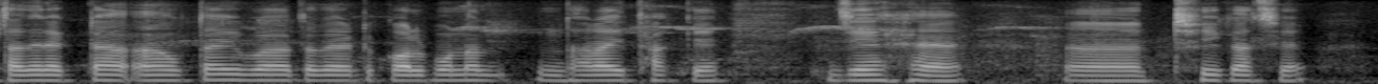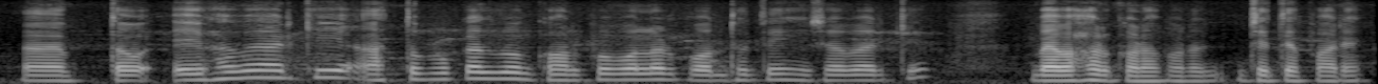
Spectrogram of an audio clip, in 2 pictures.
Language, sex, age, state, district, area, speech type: Bengali, male, 18-30, West Bengal, Murshidabad, urban, spontaneous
